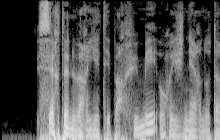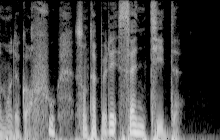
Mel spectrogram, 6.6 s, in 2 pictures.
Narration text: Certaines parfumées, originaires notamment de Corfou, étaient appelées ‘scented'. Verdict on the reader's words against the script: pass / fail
fail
